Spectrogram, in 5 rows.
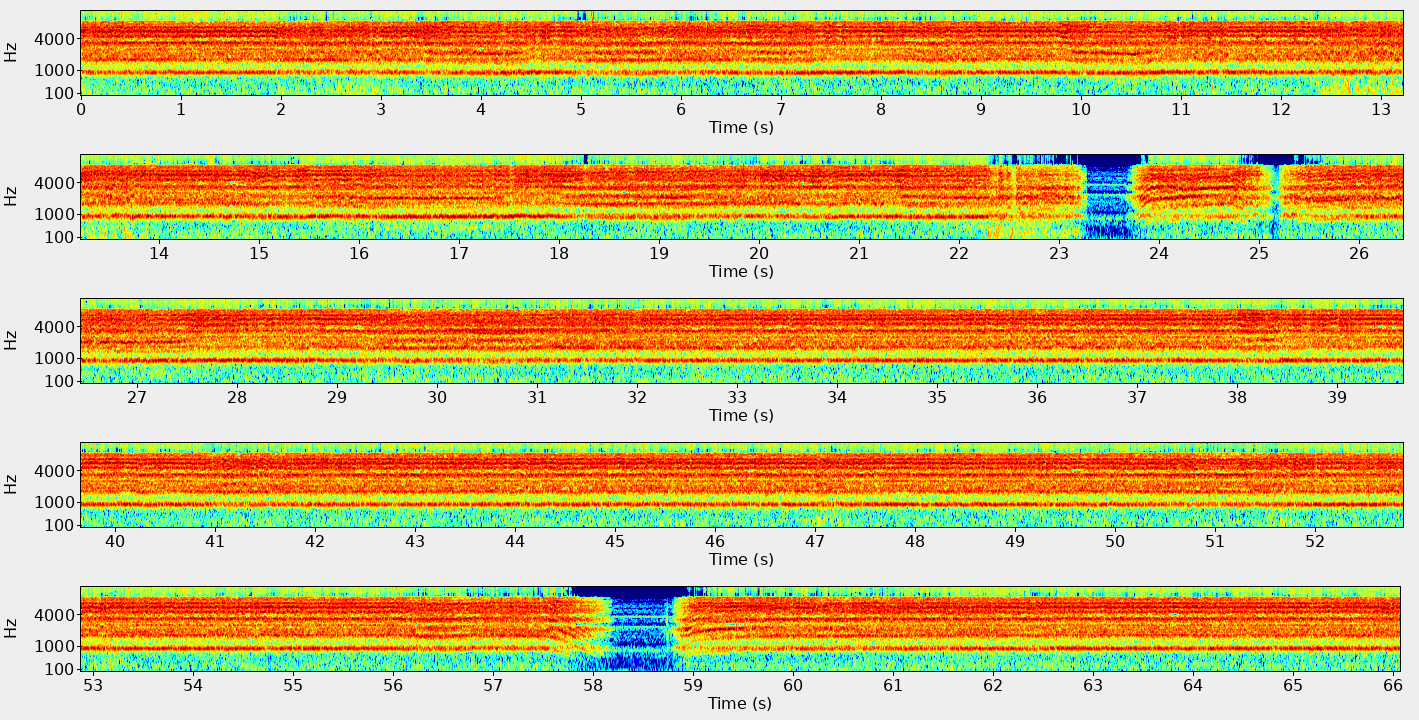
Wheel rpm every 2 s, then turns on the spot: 230, 230, 220, 220, 230, 220, 230, 230, 220, 220, 230, 130, 130, 210, 230, 220, 230, 230, 230, 230, 230, 230, 240, 230, 240, 230, 230, 230, 210, 90, 220, 230, 230.
none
